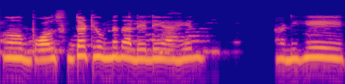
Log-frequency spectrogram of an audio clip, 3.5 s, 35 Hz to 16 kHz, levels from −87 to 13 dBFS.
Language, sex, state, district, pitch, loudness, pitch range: Marathi, male, Maharashtra, Chandrapur, 235 Hz, -15 LUFS, 220-250 Hz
